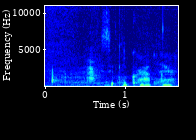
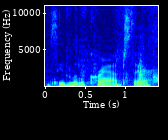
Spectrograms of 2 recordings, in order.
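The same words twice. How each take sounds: First: Whispered so as not to scare them; don't scare the crabs, just a whisper. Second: Much softer, hushed pointing; hushed, pointing out the crabs; quiet. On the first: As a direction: breathe it like a secret. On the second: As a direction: point them out softly. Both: Shown as a demonstration. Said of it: "whisper repeat".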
